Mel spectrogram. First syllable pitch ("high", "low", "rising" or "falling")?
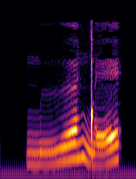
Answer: rising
